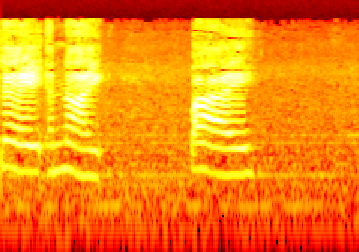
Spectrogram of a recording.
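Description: An elderly woman speaks close up with animation.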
